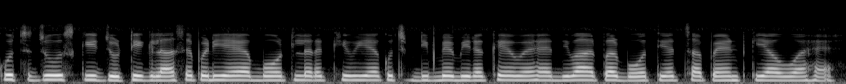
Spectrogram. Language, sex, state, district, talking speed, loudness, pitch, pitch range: Hindi, female, Rajasthan, Bikaner, 185 wpm, -15 LUFS, 195 Hz, 190-200 Hz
